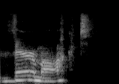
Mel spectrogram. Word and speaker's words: Wehrmacht: So the Wehrmacht, it's spelled with a W, but pronounced like a V.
